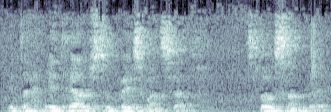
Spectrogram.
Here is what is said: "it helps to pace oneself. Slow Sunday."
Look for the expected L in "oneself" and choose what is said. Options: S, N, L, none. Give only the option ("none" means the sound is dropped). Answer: L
